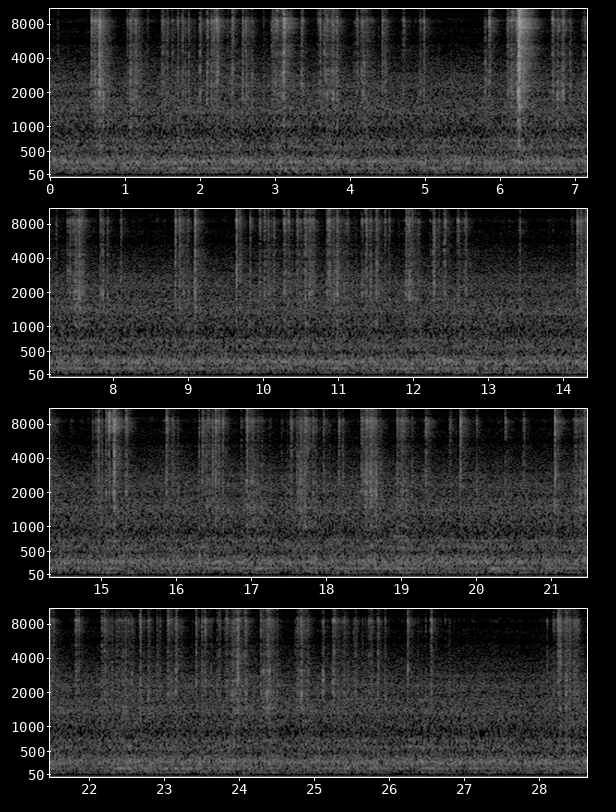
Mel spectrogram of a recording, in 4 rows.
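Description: Faint, irregular clicking and clacking of a plastic 3x3 Rubik's cube as its layers are twisted by hand, a steady scatter of small clicks with one louder click about six seconds in.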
